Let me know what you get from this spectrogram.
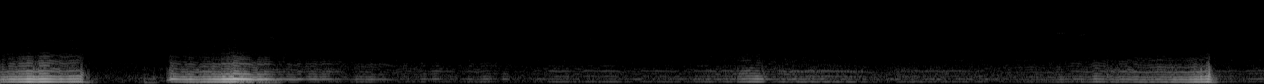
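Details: Hornets visiting a feeding place shared with ants at Dohr in the Eifel; loud bursts of low droning buzz at the start and end, with a quieter hum between as insects fly in and out.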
